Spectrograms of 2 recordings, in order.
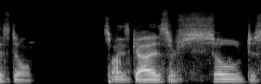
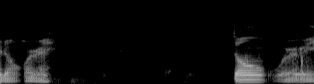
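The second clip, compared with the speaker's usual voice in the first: reassuring; 8 semitones lower, 6 dB quieter than usual. Acted. Soothing reply.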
